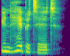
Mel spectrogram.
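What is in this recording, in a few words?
"inhibited", British English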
